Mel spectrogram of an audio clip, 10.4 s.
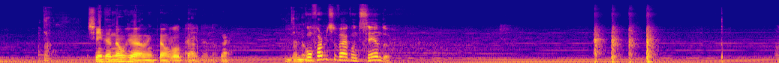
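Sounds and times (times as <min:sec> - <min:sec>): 
speech: 0:00.6 - 0:03.2, 0:03.8 - 0:05.4
knocking on a car door: 0:07.9 - 0:08.9.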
